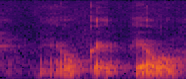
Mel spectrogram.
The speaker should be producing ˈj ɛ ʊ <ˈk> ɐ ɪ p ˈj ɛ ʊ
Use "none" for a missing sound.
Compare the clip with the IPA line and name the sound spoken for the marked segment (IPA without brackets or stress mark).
k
